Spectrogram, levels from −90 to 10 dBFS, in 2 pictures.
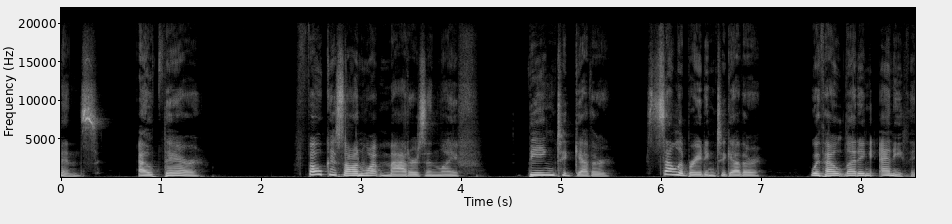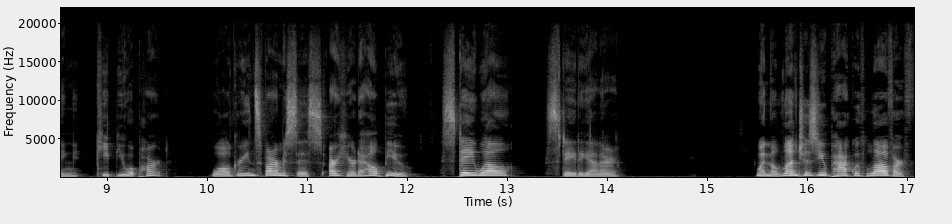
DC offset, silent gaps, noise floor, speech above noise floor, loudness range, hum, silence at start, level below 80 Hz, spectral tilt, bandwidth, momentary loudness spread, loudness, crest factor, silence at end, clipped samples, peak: under 0.1%; none; -77 dBFS; 54 dB; 3 LU; none; 0 s; -44 dBFS; -4.5 dB/octave; 19.5 kHz; 13 LU; -24 LUFS; 18 dB; 0.1 s; under 0.1%; -6 dBFS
